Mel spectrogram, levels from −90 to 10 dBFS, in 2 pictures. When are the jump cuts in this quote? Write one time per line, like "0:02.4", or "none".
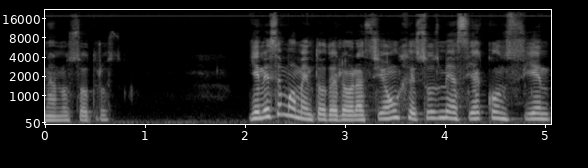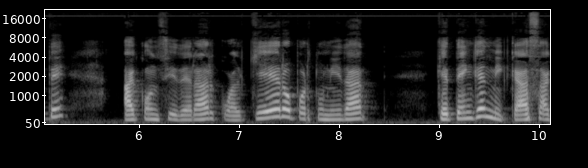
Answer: none

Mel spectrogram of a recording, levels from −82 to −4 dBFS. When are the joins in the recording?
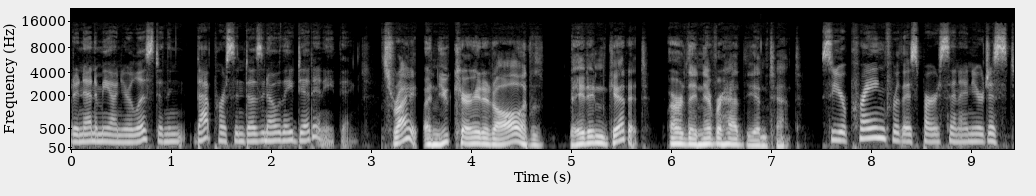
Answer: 0:01.9
0:04.6

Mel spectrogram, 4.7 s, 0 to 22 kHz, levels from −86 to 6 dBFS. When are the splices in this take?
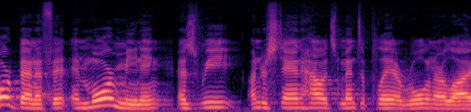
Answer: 0:01.7
0:02.4

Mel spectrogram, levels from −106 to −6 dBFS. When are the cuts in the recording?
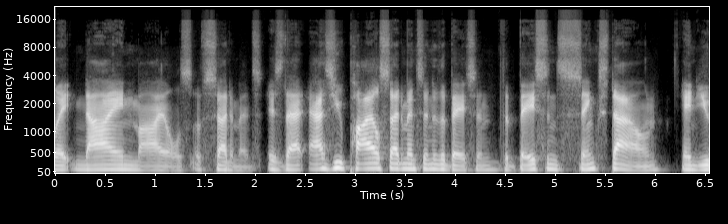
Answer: none

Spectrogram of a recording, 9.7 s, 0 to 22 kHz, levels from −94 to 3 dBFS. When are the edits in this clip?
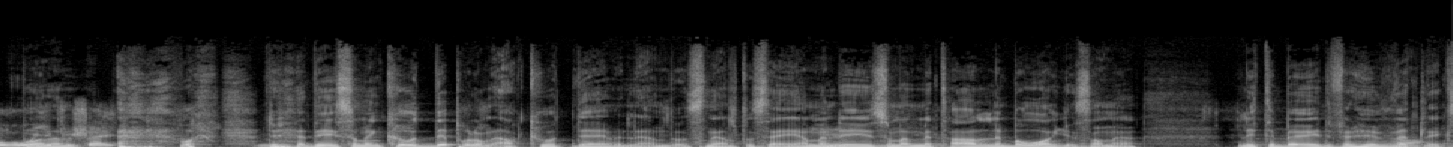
none

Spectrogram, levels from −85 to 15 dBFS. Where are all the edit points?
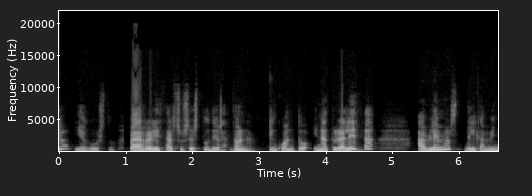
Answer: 0:01.0
0:02.4
0:03.0
0:03.8

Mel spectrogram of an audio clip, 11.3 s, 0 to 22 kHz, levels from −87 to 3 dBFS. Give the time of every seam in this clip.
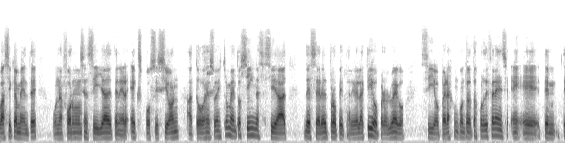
0:01.6
0:03.7
0:10.1

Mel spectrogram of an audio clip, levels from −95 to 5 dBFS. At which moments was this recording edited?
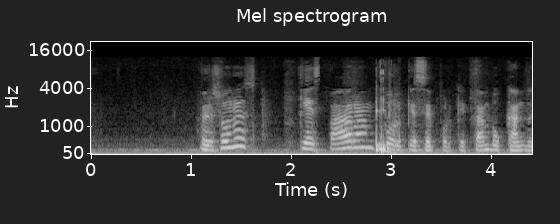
0:01.1
0:02.3
0:03.4

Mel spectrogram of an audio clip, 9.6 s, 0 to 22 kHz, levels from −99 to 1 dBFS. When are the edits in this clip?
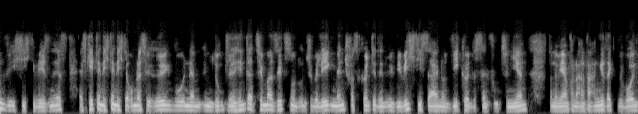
0:01.6

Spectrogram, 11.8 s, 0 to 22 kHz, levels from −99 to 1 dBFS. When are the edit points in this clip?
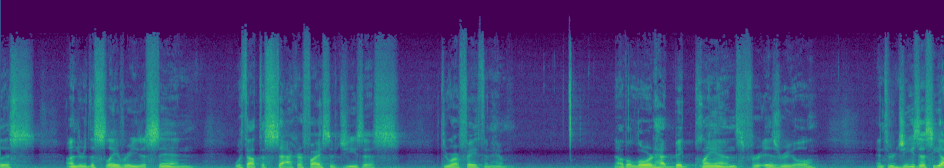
none

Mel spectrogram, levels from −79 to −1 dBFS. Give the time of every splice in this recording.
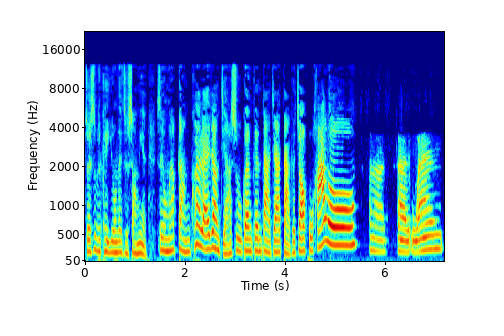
0:05.5

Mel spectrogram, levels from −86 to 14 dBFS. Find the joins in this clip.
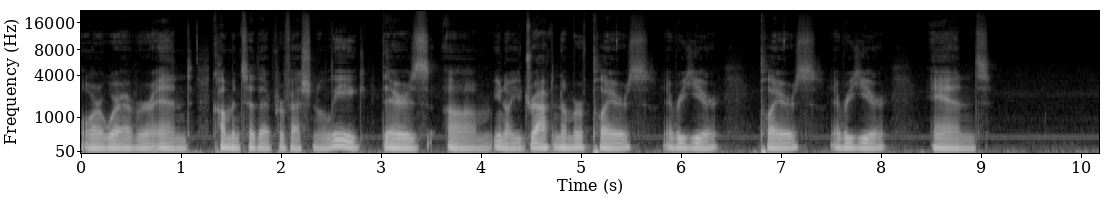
0:01.3
0:02.9
0:04.1
0:04.7
0:06.8

